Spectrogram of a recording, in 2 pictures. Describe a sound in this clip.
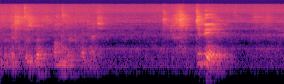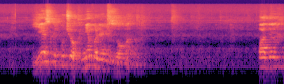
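An elderly man lectures calmly in a room with a slight echo.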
